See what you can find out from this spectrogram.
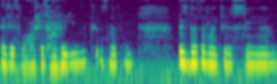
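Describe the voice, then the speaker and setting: A woman whispering. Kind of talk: ASMR whisper ramble. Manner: whispered.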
